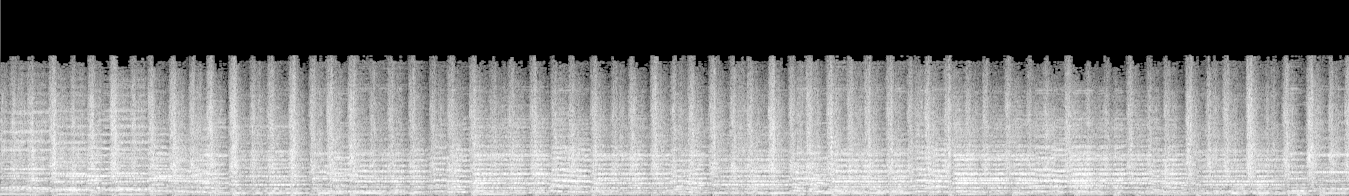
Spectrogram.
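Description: Several diatonic button accordions playing a lively folk tune together, over a steady beat from a large rope-tensioned bass drum.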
